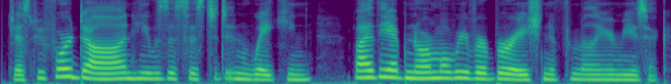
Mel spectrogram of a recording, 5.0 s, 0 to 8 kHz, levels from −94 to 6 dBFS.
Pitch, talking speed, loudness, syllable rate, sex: 200 Hz, 180 wpm, -17 LUFS, 6.2 syllables/s, female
